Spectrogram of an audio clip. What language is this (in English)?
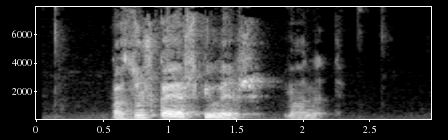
Mari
